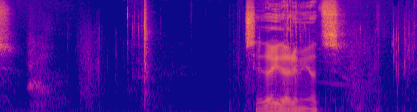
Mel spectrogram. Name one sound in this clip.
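A door lock clicks open.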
